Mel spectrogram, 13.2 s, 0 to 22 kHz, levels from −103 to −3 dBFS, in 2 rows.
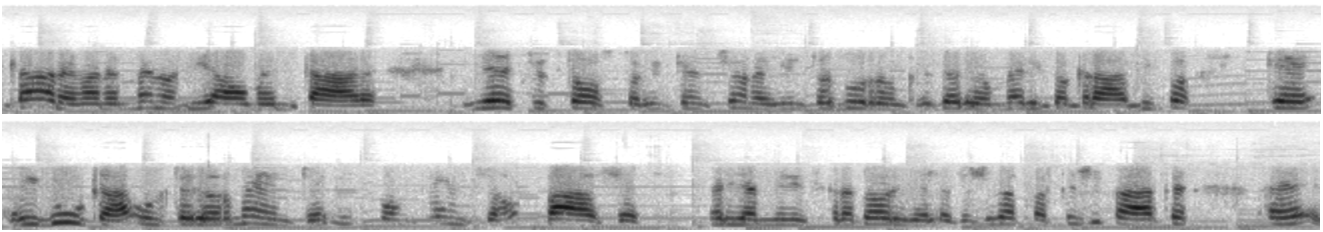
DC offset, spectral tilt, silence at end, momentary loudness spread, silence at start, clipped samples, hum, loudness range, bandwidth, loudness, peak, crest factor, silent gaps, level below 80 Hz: under 0.1%; -7 dB/octave; 0 s; 15 LU; 0 s; under 0.1%; none; 4 LU; 4.1 kHz; -27 LUFS; -8 dBFS; 20 dB; none; -66 dBFS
